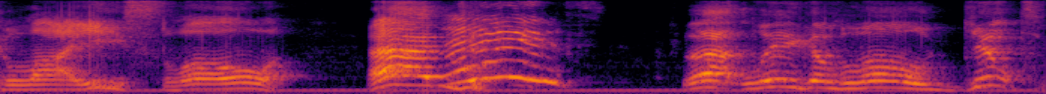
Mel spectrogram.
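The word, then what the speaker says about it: Lay's: How the hell can you compare Honey Buddha to Lais chips? Lays. It's pronounced Lays.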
